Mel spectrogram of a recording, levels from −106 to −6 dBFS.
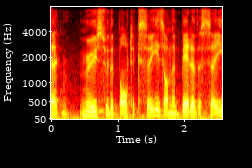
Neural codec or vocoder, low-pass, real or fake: codec, 16 kHz in and 24 kHz out, 2.2 kbps, FireRedTTS-2 codec; 7.2 kHz; fake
